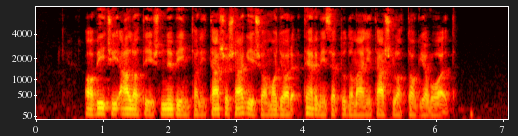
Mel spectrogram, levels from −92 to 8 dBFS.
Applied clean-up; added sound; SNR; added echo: none; none; none; none.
